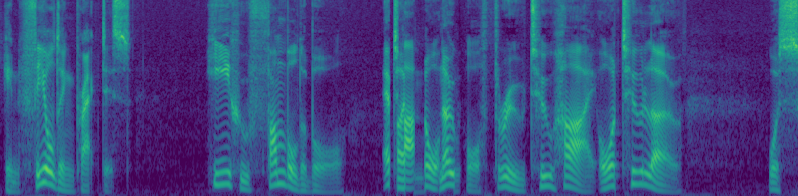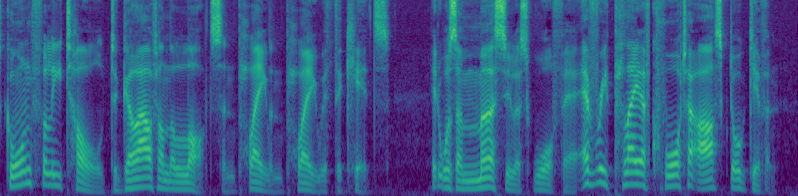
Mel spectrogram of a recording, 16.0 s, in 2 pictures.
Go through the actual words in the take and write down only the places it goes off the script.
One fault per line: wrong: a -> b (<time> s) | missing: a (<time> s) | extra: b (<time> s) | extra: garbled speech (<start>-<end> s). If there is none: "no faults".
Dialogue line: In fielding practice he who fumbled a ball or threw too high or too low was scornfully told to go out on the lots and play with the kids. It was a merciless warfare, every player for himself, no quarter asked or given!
extra: garbled speech (3.8-4.6 s)
extra: and play (10.7 s)
missing: for himself no (14.5 s)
